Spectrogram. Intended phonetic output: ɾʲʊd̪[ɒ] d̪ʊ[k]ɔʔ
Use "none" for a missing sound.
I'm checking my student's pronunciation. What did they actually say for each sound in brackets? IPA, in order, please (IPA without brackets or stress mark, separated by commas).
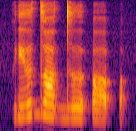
ɒ, ʔ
